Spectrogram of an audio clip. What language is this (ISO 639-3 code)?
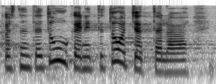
est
